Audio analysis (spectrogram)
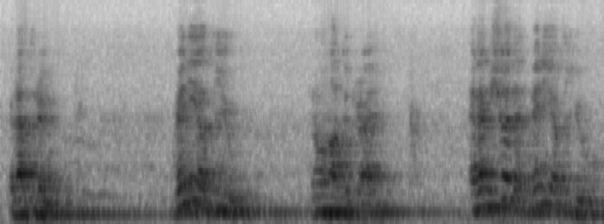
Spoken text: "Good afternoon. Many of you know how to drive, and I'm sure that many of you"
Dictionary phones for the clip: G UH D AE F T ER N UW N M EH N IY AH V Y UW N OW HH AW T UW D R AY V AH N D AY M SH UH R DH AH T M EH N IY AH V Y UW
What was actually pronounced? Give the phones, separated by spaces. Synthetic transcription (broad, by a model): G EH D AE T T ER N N M EH N IY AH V Y UW N OW HH AW T UW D R AY AH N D AY M SH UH R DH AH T M EH N IY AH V Y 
